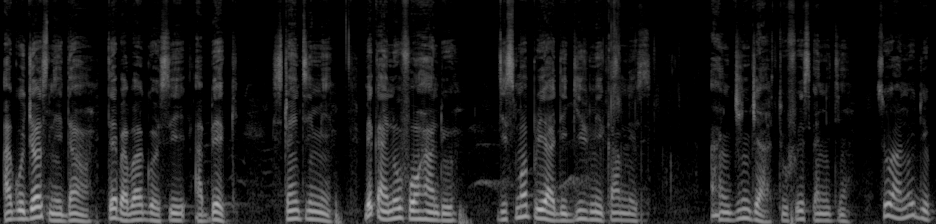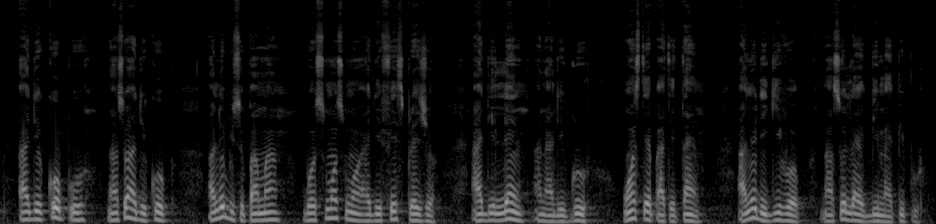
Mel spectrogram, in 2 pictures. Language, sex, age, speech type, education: Nigerian Pidgin, male, 15-29, spontaneous, tertiary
